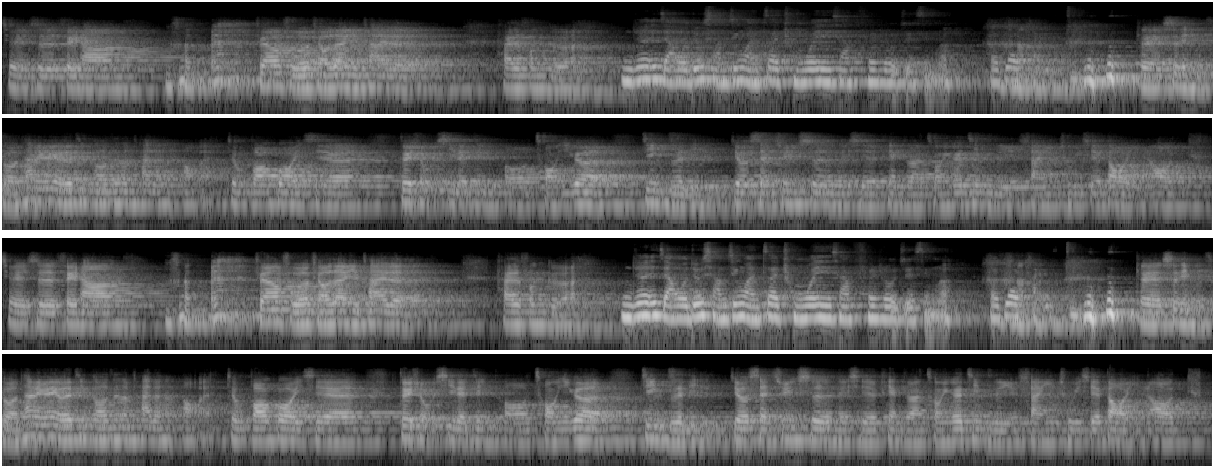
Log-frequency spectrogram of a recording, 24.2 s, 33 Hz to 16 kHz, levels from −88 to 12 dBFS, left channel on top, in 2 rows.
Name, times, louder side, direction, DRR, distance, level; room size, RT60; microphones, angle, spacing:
voice 1, 0.0-4.3 4.6-5.9 9.8-10.8 11.4-24.1, right 3 dB, 65° right, 5 dB, 1.1 m, -29 dB
voice 2, 6.2-9.5 9.9-11.2, right 5 dB, 45° right, 9 dB, 0.3 m, -22 dB
19.5 x 9.1 x 3.8 m, 2.4 s
head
